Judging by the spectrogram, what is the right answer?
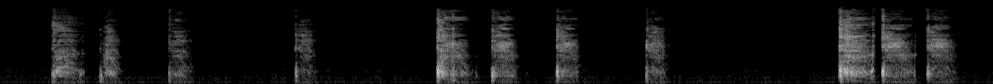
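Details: Short wheezy allergic cough: about eleven short, harsh coughs in loose clusters with a faintly wheezy edge; something is finally brought up at the end.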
